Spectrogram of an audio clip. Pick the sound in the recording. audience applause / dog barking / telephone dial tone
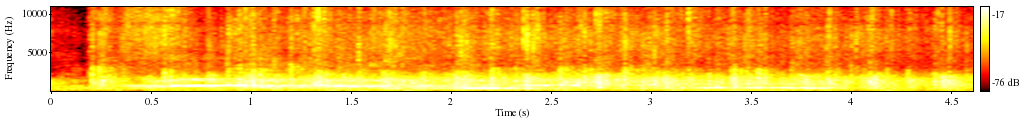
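audience applause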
